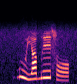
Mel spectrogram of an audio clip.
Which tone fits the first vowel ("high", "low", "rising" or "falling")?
falling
